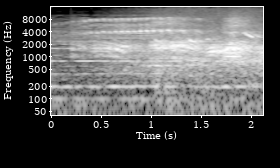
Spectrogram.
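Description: Birds calling, growing slightly louder, over a soft background music bed.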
